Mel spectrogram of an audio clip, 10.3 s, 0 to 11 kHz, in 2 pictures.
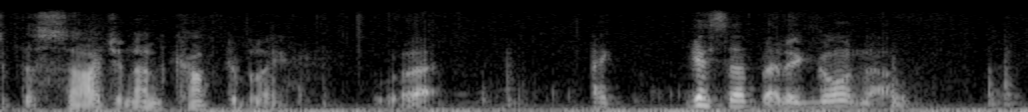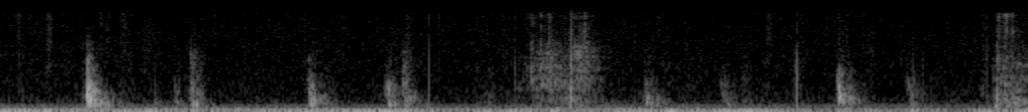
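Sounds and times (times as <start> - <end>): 
steady low hum: 0.0 - 10.2
speech: 0.1 - 2.3, 3.0 - 5.7
door closing: 7.7 - 8.3, 10.1 - 10.2.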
